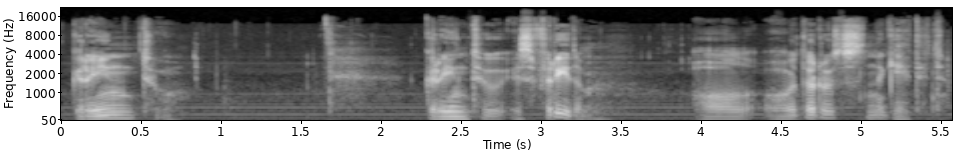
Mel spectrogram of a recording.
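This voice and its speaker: An actor playing a desperate, frightened father in an audio drama, speaking in a halting, emotionally raw way. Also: low-pitched, gravelly, full character voice. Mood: flat, resigned.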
